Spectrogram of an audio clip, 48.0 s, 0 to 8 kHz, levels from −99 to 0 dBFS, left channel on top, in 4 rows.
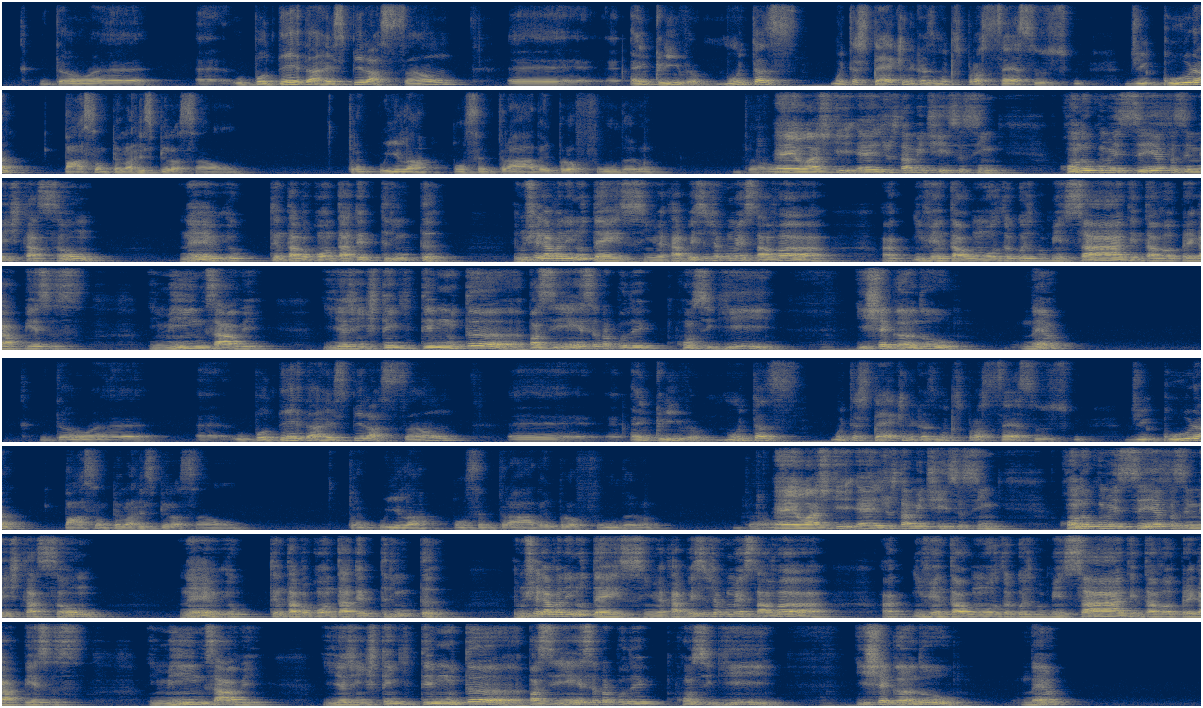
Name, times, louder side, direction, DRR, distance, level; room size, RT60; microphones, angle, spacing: voice 1, 0.4-1.5 1.9-4.6 5.1-7.9 8.3-10.8 11.2-12.1 12.6-14.4 15.5-18.6 19.3-19.9, left 3 dB, 35° left, 0.4 m, -33 dB
voice 2, 19.7-22.0 22.6-24.9 25.8-28.4 29.1-32.3 32.8-36.7 37.4-38.6 39.2-42.5 42.8-43.7 44.5-45.6 46.2-46.5, equal, 20° right, 1.0 m, -30 dB
2.7 x 2.6 x 3.6 m
head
